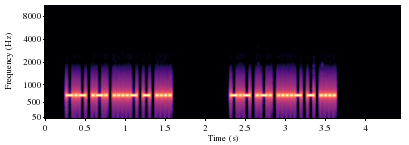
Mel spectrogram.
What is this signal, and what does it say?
Morse code, heard as a keyed tone, about 44 wpm, 700 Hz. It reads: KR4TH KR4TH
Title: Call Signs Repeated 3x - 45wpm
